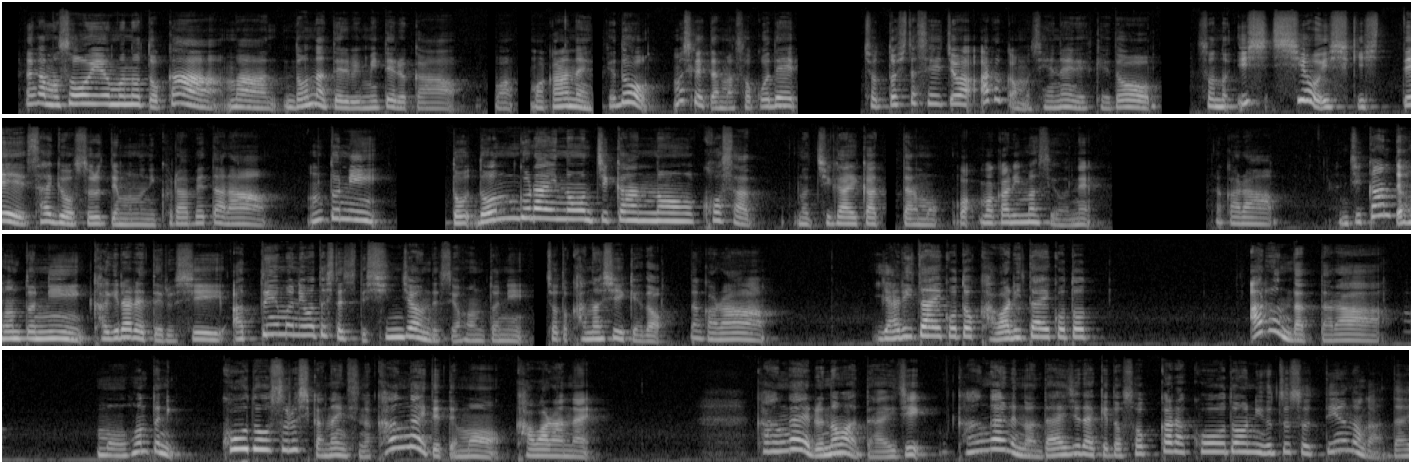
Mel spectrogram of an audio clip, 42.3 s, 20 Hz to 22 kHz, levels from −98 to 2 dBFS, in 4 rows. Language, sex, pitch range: Japanese, female, 180-265 Hz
